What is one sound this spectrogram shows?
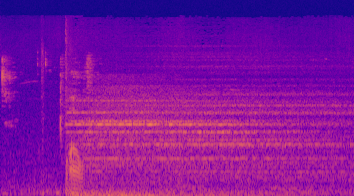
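A low ringing chord rings out and slowly fades.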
